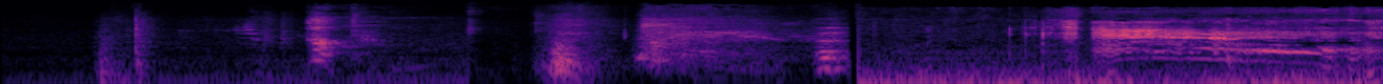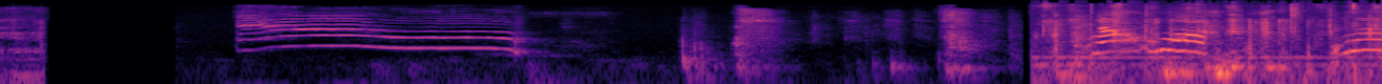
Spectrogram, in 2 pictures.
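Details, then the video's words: Domestic cats in a funny fighting compilation: scattered short sounds, then a clear drawn-out meow that falls in pitch, ending in a loud noisy burst, with music and laughter around it. "funny cats fighting"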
